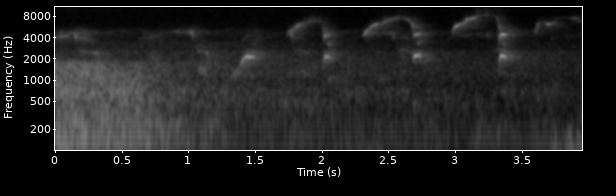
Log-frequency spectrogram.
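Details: At a feeding in Tiszalök, Hungary, common buzzards give thin high notes that rise and then fall, about six over four seconds and irregularly spaced, after an opening burst of broad rushing noise.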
